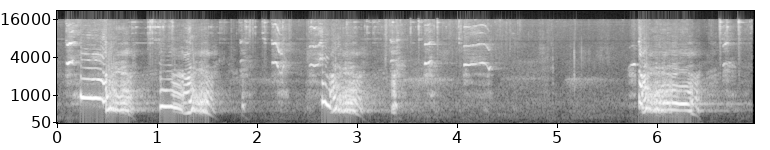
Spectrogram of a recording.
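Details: Petey, a coonhound, baying after treeing the neighbour's house cat: four loud, drawn harmonic bays sliding downward, two close together early, one mid-clip, one near the end, with quiet pauses between.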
